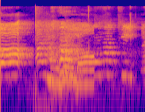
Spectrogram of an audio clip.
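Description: A child's high-pitched voice singing, with a sharp click about half a second in.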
